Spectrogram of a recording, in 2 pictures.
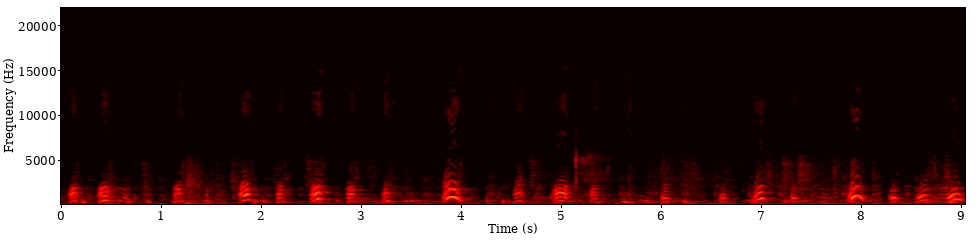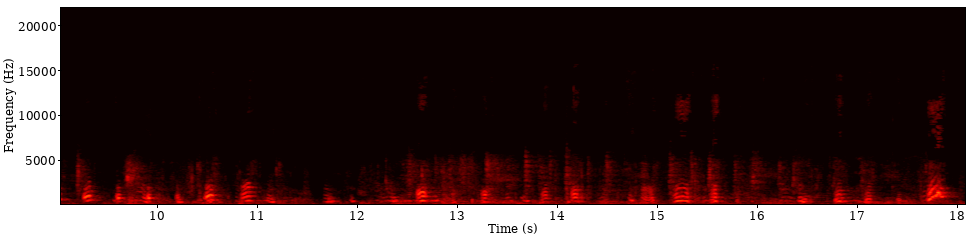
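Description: Ten-day-old golden retriever puppies squeaking and whimpering while nursing: a steady stream of short, high calls, several a second, with a sharper squeal near the end.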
